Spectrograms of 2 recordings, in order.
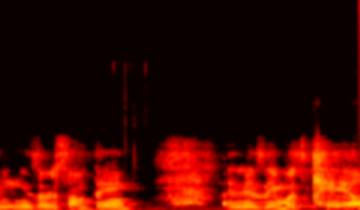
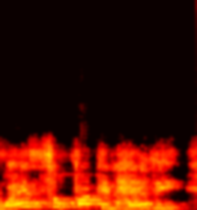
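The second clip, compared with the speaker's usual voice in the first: higher and fast, a retold outraged question; exasperated outburst; 9 semitones higher, 3 dB louder, faster than usual. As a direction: fire it off in disbelief. Retelling finding the heavy bag.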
